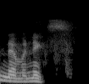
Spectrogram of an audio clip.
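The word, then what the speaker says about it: mnemonics: इसी को बोलते हैं नेमनिक्स। क्या बोलते हैं भाई? नेमनिक्स बोलते हैं। और नेमनिक्स में एम साइलेंट होता है।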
